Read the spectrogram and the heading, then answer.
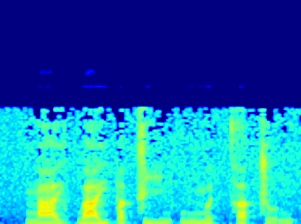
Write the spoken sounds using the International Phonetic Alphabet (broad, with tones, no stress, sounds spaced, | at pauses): ŋ aː˨˩ j kʷ aː˨ j p ɐ˧ k̚ s iː˨˩ n kʷ ɪ˨ ŋ m ɵ˨˥ t̚ t̪ʰ ɐ˧ k̚ s ʊ˨ ŋ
